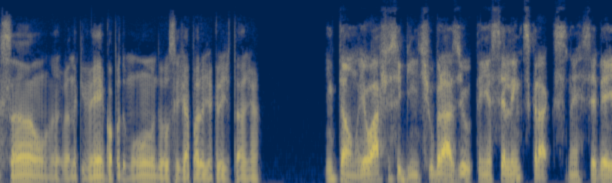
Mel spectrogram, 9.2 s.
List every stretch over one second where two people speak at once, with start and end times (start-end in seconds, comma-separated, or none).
none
